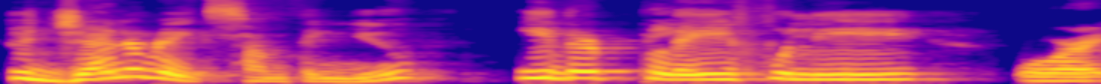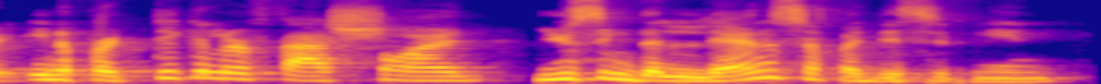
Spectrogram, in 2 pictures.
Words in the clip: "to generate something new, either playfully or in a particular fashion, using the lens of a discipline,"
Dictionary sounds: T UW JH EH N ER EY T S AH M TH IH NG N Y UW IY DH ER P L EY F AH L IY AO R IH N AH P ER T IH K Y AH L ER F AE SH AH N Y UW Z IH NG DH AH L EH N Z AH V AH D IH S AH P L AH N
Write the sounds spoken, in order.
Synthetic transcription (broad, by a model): T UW JH EH N ER EY T S AH M TH IH NG N Y UW IY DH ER P L EY F AH L IY AO R IH N AH P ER T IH K Y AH L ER F AE SH AH N Y UW S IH NG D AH L EH N S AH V AH D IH S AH P L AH N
